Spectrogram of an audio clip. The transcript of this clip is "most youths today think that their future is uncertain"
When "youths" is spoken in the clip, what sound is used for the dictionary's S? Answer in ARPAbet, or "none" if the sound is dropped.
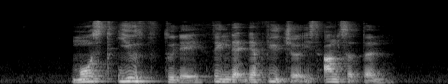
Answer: none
